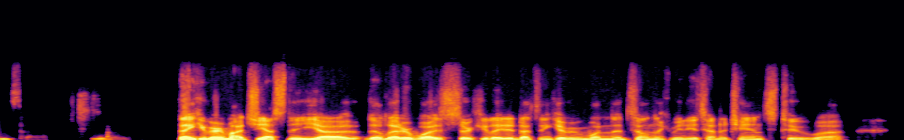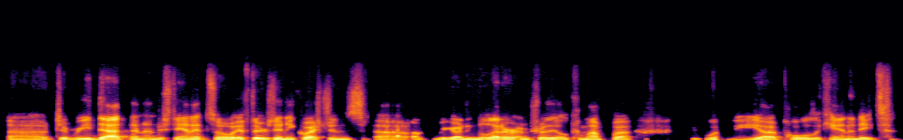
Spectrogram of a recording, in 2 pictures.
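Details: Adult male speaker; Normal speech.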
